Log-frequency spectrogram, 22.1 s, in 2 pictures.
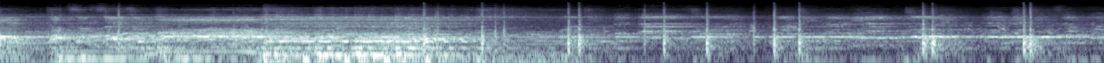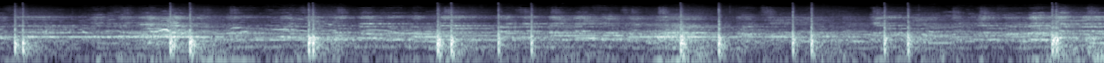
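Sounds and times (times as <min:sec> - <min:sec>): choral music with band: 0:00.0 - 0:22.0
fireworks bangs: 0:04.0 - 0:11.8, 0:12.6 - 0:16.9, 0:17.6 - 0:22.0.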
